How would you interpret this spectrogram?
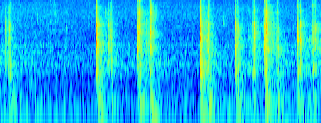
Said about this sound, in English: Oh, she's typing, how do I feel about Kochi?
